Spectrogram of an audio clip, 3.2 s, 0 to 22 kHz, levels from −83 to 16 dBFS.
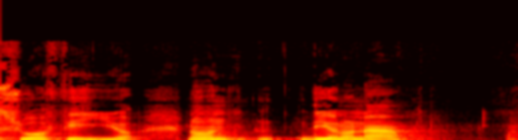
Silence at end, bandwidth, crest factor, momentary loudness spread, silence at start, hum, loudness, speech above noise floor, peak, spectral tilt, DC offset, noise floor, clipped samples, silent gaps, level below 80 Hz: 0 s; 15 kHz; 18 dB; 13 LU; 0 s; none; -18 LUFS; 30 dB; -2 dBFS; -6 dB/octave; under 0.1%; -48 dBFS; under 0.1%; none; -66 dBFS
